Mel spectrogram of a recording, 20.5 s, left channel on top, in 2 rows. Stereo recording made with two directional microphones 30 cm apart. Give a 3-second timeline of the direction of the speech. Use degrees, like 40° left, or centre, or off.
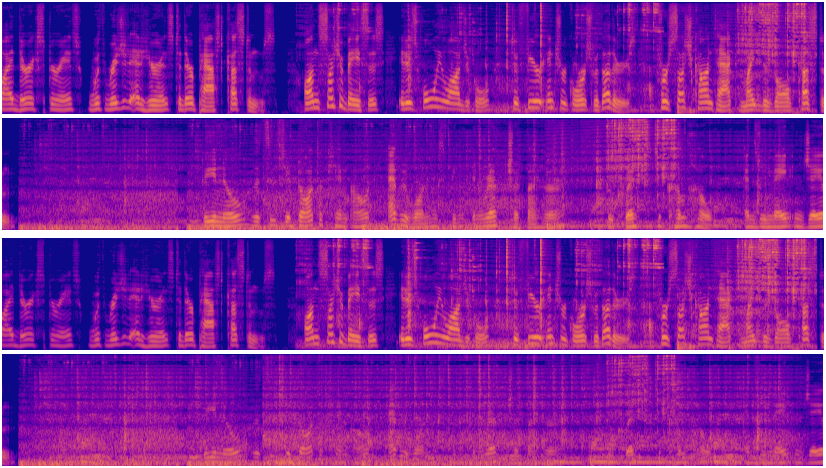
60° left, 10° left, 10° left, 30° left, 60° left, 60° left, 60° left.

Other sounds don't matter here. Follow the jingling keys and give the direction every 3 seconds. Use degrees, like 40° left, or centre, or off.
off, 60° right, 50° right, 20° right, 20° left, 40° left, 50° left.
